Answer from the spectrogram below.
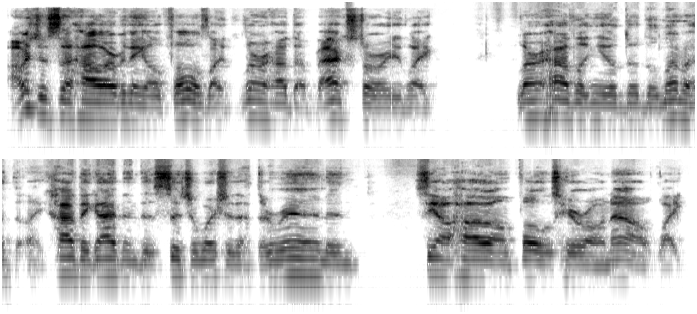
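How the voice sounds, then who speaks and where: A man co-hosting a gaming podcast, talking casually and haltingly, searching for words with lots of "like". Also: medium pitch, steady tone. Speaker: podcast co-host.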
